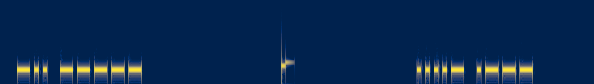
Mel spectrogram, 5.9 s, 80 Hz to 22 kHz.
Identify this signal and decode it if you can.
Morse code, heard as a keyed tone, about 28 wpm, 700 Hz. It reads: D 0 4 J
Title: Single-Letter Single-Number 28wpm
